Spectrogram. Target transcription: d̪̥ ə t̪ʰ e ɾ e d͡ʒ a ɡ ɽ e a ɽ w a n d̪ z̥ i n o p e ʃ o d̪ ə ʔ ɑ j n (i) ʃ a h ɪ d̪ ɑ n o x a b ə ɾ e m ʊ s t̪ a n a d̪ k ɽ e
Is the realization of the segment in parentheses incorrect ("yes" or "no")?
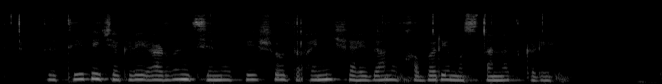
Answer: no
